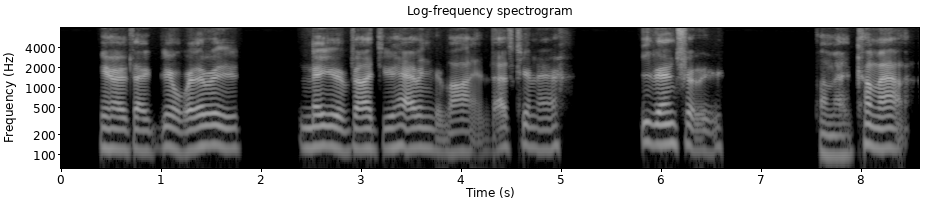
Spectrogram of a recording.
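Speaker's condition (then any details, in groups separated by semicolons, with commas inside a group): Cerebral palsy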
